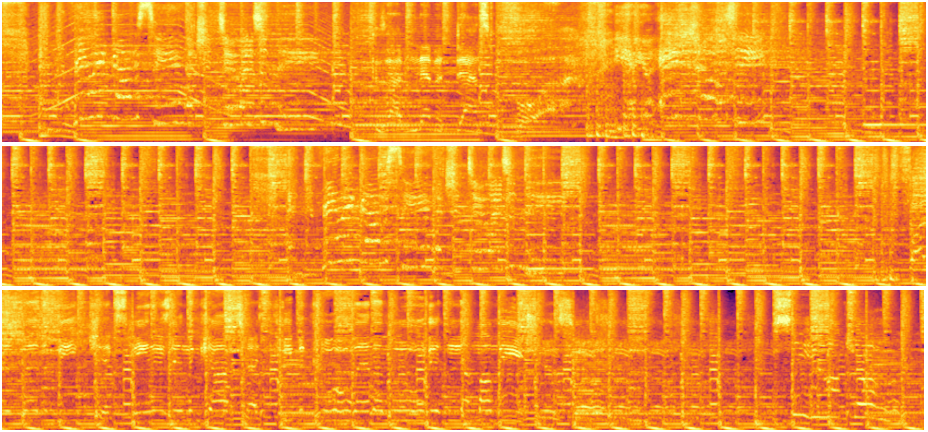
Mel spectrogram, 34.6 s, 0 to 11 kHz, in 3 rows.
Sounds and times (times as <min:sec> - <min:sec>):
Music: 0:00.0 - 0:34.6.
